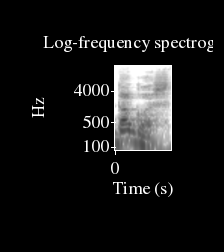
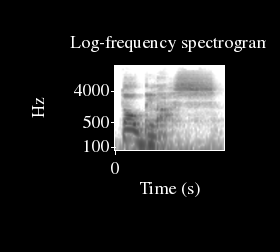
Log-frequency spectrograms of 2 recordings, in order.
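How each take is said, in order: First: It is said with a usual English pronunciation. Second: It is said the Swedish way, like dog-glass. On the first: "Swedes don't pronounce it Douglas" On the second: "they pronounce it Douglas"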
